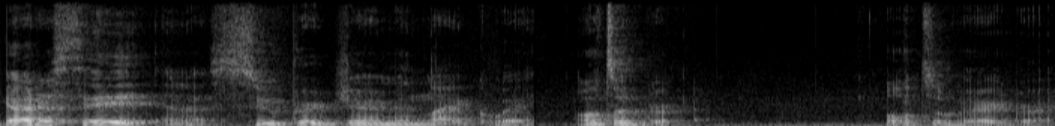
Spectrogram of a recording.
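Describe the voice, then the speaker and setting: A man with a fairly low pitch and vocal fry talks at a moderate pace with lively intonation and big swings in loudness. Audible room echo surrounds his voice. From Kenya. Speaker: YouTube reaction creator. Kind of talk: reaction video commentary. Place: home room.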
